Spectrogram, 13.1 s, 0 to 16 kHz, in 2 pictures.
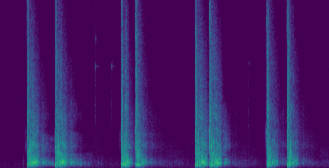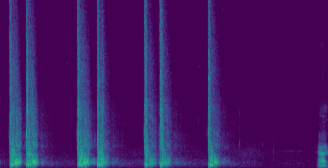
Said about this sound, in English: We're going to fire 2 shots into the A zone and just keep transitioning back and forth till we run out of ammo.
